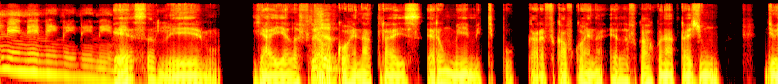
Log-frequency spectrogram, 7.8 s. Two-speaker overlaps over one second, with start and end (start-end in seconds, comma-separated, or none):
none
